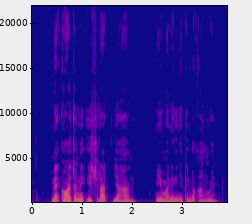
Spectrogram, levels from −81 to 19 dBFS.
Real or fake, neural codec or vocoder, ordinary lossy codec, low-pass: fake; vocoder, 44.1 kHz, 128 mel bands every 512 samples, BigVGAN v2; none; none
